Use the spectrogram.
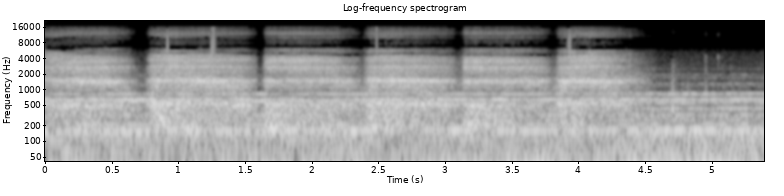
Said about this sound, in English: About 1 hour later, Chris was sound asleep when he woke up to really loud breathing.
